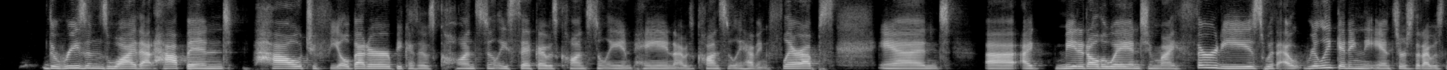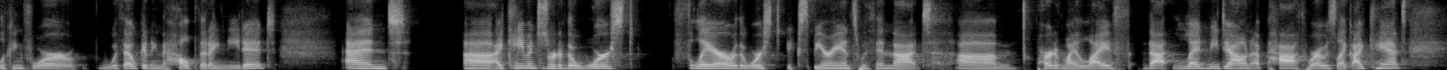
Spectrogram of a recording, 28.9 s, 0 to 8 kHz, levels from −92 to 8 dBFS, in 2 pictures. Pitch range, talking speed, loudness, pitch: 180-210 Hz, 180 wpm, -20 LUFS, 195 Hz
